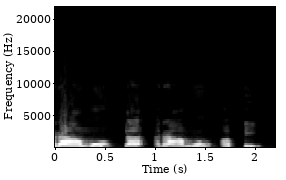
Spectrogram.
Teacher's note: है यानी और उसके पहले रामो में में अ है तो अ और उ दोनों मिलकर ओ हो गया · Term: संधि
